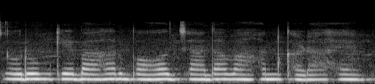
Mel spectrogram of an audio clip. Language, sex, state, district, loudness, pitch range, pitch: Hindi, female, Uttar Pradesh, Lucknow, -13 LUFS, 230-240 Hz, 235 Hz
